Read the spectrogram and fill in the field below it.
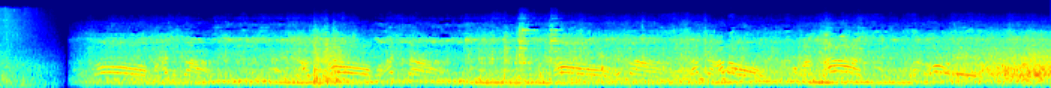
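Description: A bulldozer engine rumbles steadily.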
